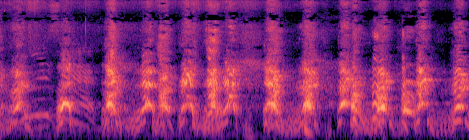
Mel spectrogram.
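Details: Several pet dachshunds barking at their grandmother watching them from a window; quick, uneven bursts of sharp barks about two or three per second, with faint human voice mixed in.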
